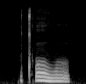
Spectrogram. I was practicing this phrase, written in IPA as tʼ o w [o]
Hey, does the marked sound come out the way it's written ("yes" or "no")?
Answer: no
